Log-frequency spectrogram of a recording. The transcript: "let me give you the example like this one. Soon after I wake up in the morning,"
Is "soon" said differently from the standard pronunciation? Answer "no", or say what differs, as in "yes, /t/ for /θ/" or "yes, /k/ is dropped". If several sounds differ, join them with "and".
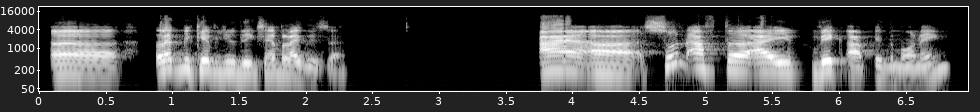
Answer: no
